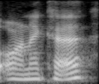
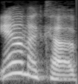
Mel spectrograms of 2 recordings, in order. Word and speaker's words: Anukica: So, my name's pronounced Anukica, and I usually correct people all the time when they say Anakah because I do have a preference that it's Anukica.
